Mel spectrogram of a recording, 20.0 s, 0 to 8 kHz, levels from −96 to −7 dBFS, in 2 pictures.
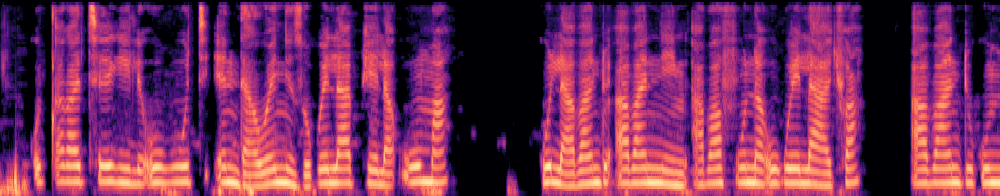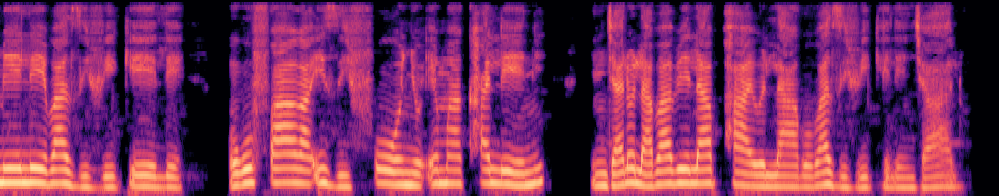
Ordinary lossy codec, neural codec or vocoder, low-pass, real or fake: MP3, 64 kbps; none; 7.2 kHz; real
